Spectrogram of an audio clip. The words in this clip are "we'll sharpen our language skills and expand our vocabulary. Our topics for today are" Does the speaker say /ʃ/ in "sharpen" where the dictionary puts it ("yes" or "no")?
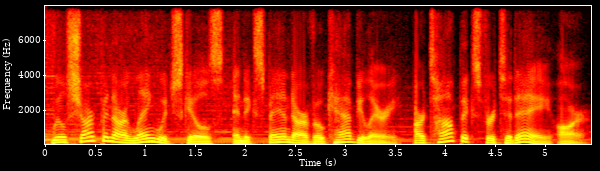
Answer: yes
